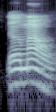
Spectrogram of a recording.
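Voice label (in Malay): "lemau", Malay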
